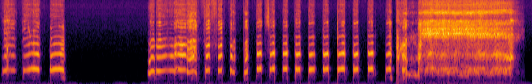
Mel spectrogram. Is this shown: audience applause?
no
